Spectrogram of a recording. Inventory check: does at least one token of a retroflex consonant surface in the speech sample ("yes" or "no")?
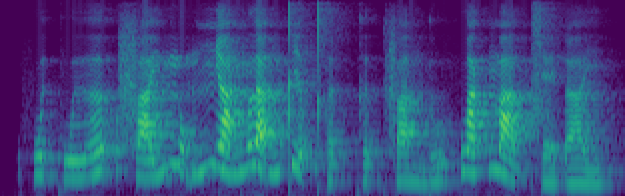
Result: no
